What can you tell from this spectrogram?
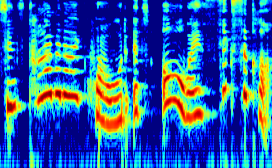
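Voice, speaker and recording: A woman puts on a squeaky character voice at an extremely high pitch, with very wide pitch swings. She keeps a moderate pace, and the sound is dry and close with no echo. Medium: read story.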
